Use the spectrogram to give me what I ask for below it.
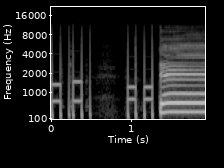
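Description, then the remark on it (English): Telephone keypad dialing tones: short, crisp dual-pitched beeps in two quick bursts separated by a brief pause, followed by a loud, steady buzzing tone that holds to the end. “I wonder if someone can be smart enough to actually get the number from the tones.”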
